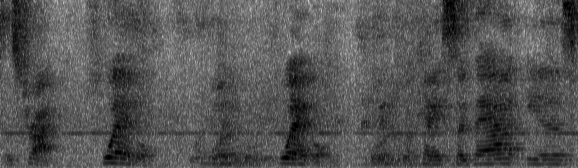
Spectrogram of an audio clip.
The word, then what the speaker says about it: fuego: Fuego. Two syllables, only two syllables. Let's try it. Fuego.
